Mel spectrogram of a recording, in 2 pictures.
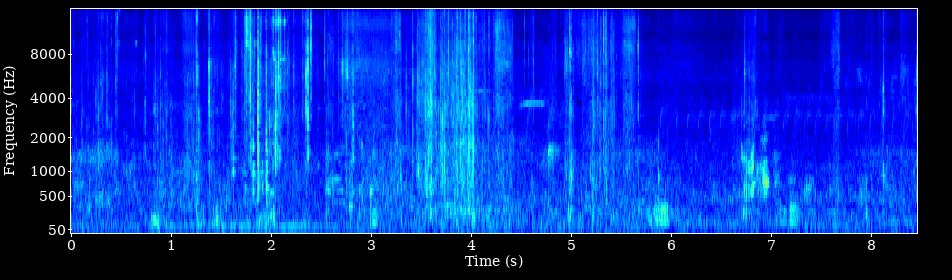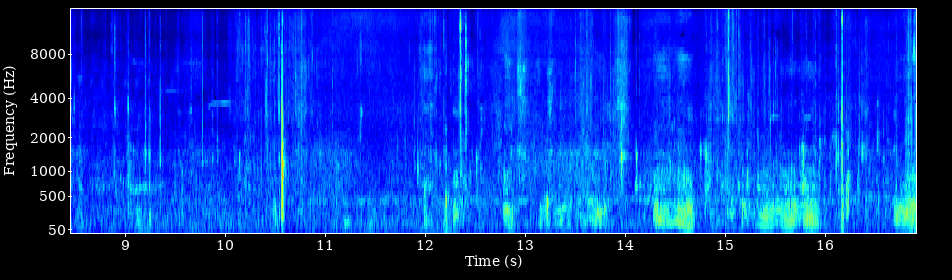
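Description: Dogs crunching raw baby carrots: irregular crisp crunches and clicks, one especially sharp about ten seconds in.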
